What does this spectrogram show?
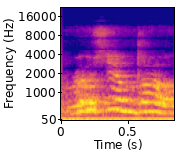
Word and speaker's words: Rochambeau: Okay, Rochambeau is how you say that, but that was a good try.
